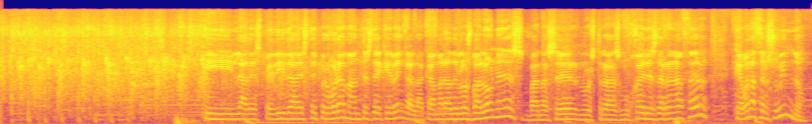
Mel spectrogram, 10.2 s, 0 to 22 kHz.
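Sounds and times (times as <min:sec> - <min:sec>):
audience applauding at the close of an event at a school: 0:00.0 - 0:05.5
speech: 0:02.6 - 0:10.1.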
